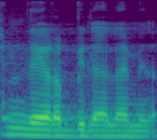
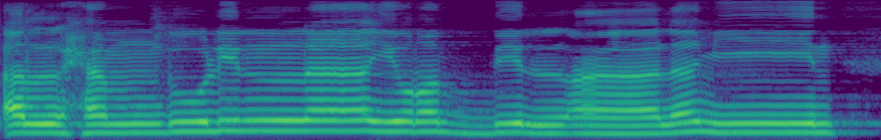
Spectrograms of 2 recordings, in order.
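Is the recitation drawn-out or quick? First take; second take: quick; drawn-out. First: It is recited quickly, without drawn-out sounds. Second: It is recited slowly, with drawn-out melodic sounds. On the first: This is the style for a prayer recited silently. "Beda ketika sirriyah. Nggak mungkin dia baca seperti itu" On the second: This is the style for a prayer recited aloud. "bacaan mujawwad namanya"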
